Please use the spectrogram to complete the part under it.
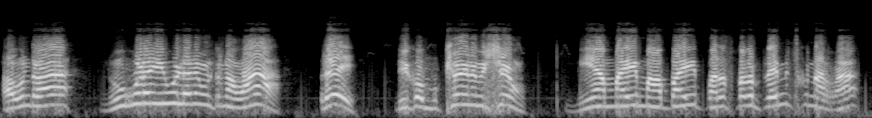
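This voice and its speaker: A man's voice: extremely high pitch, quick pace, pushed and bright, dry recording, heavily acted. An actor playing a brash middle-aged father who blusters and threatens. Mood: hearty. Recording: dry, dull old film audio.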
